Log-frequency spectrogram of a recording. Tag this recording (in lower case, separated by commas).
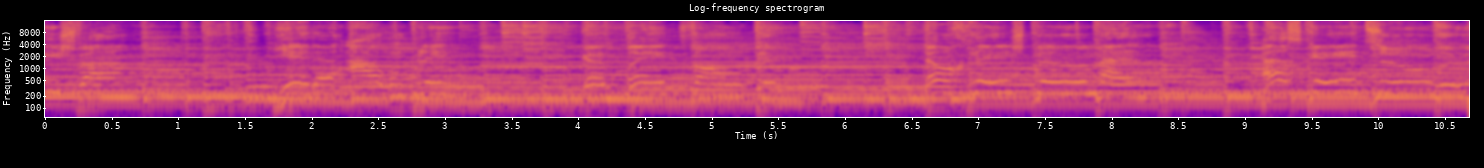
acoustic guitar, musical instrument, music, strum, plucked string instrument, guitar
